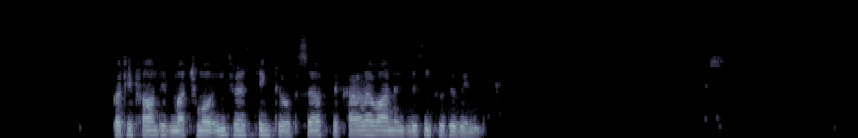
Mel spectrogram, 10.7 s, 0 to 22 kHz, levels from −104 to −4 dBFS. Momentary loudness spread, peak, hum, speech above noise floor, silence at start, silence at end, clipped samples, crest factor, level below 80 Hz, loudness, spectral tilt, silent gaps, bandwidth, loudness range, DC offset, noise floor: 6 LU; -30 dBFS; none; over 44 dB; 1.4 s; 4.7 s; under 0.1%; 20 dB; under -90 dBFS; -46 LUFS; -9 dB/octave; none; 4.2 kHz; 8 LU; under 0.1%; under -90 dBFS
